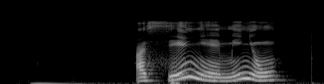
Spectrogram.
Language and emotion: Russian, positive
